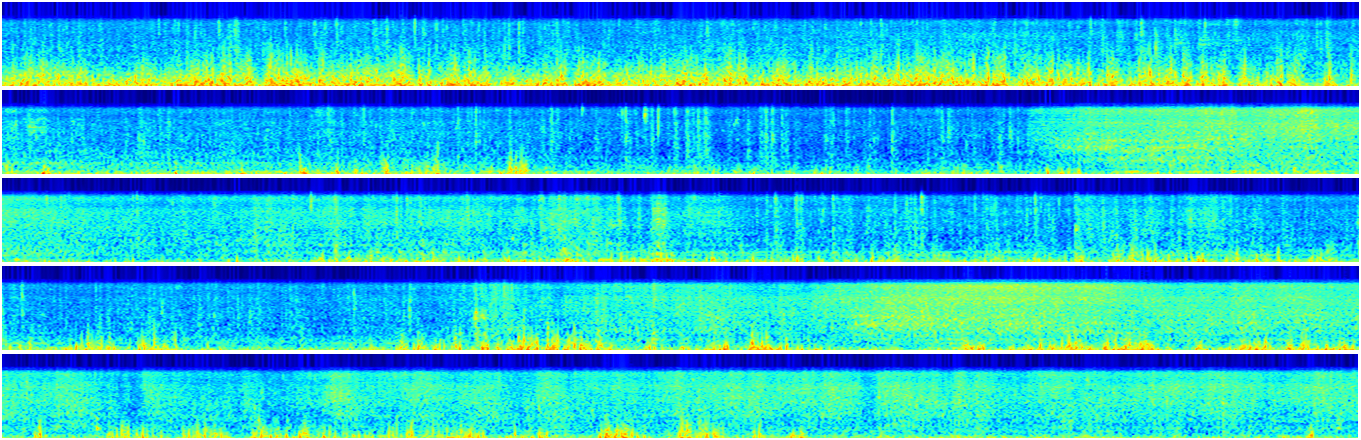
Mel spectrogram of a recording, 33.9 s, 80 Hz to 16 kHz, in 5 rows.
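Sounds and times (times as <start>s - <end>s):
atv engine running: 0.0s - 33.9s
tyres churning through water: 0.0s - 33.9s
wind buffeting microphone: 0.0s - 33.9s.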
